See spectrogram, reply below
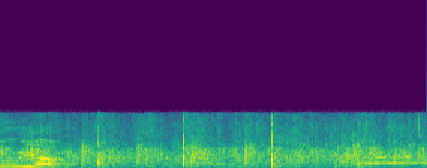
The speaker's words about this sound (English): Let's all stand and clap our hands for the word, shall we?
